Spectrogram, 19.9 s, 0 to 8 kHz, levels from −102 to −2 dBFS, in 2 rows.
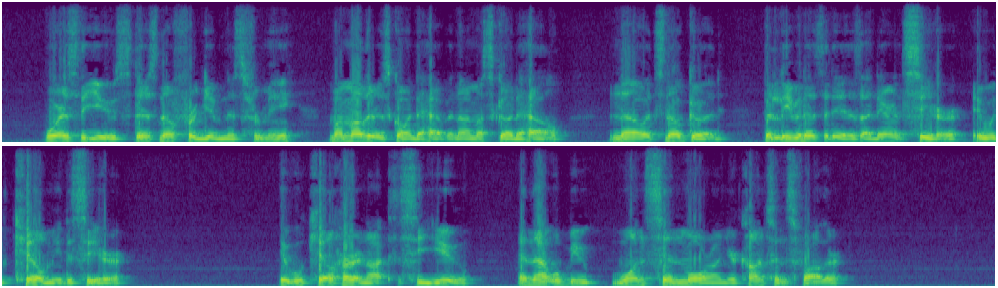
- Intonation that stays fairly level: Yes, narrow, 2.3 semitones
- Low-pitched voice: Yes, low, 115 Hz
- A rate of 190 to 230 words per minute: No, average, 180 wpm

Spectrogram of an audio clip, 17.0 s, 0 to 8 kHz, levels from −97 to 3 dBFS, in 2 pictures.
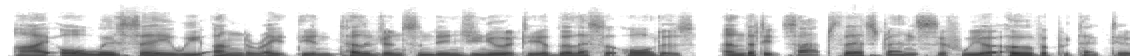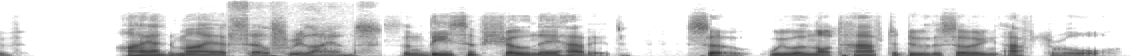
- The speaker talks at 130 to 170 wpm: Yes, average, 160 wpm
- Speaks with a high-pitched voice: No, low, 125 Hz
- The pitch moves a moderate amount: No, wide, 6.6 semitones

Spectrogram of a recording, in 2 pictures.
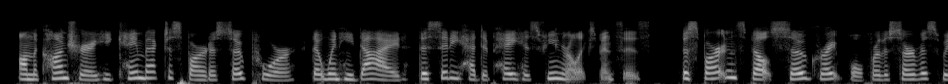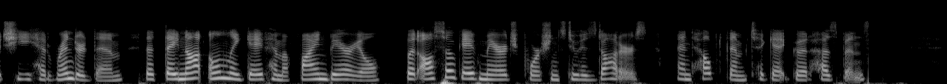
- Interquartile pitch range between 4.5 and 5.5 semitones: No, average, 3.1 semitones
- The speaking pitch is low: No, high, 235 Hz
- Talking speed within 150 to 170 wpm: No, average, 185 wpm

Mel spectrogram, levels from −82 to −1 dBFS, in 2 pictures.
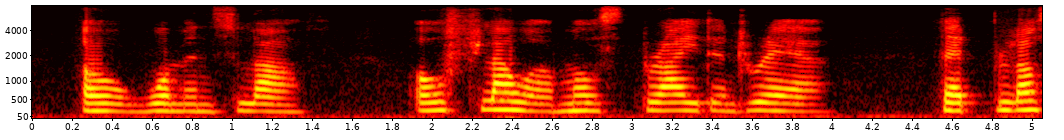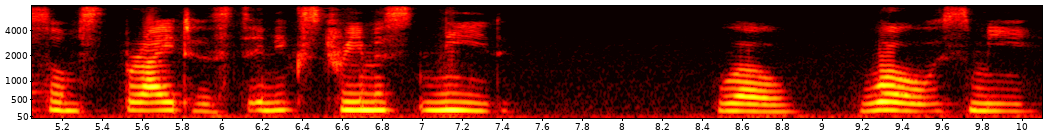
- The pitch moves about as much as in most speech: No, narrow, 2.0 semitones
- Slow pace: Yes, slow, 115 wpm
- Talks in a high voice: Yes, high, 205 Hz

